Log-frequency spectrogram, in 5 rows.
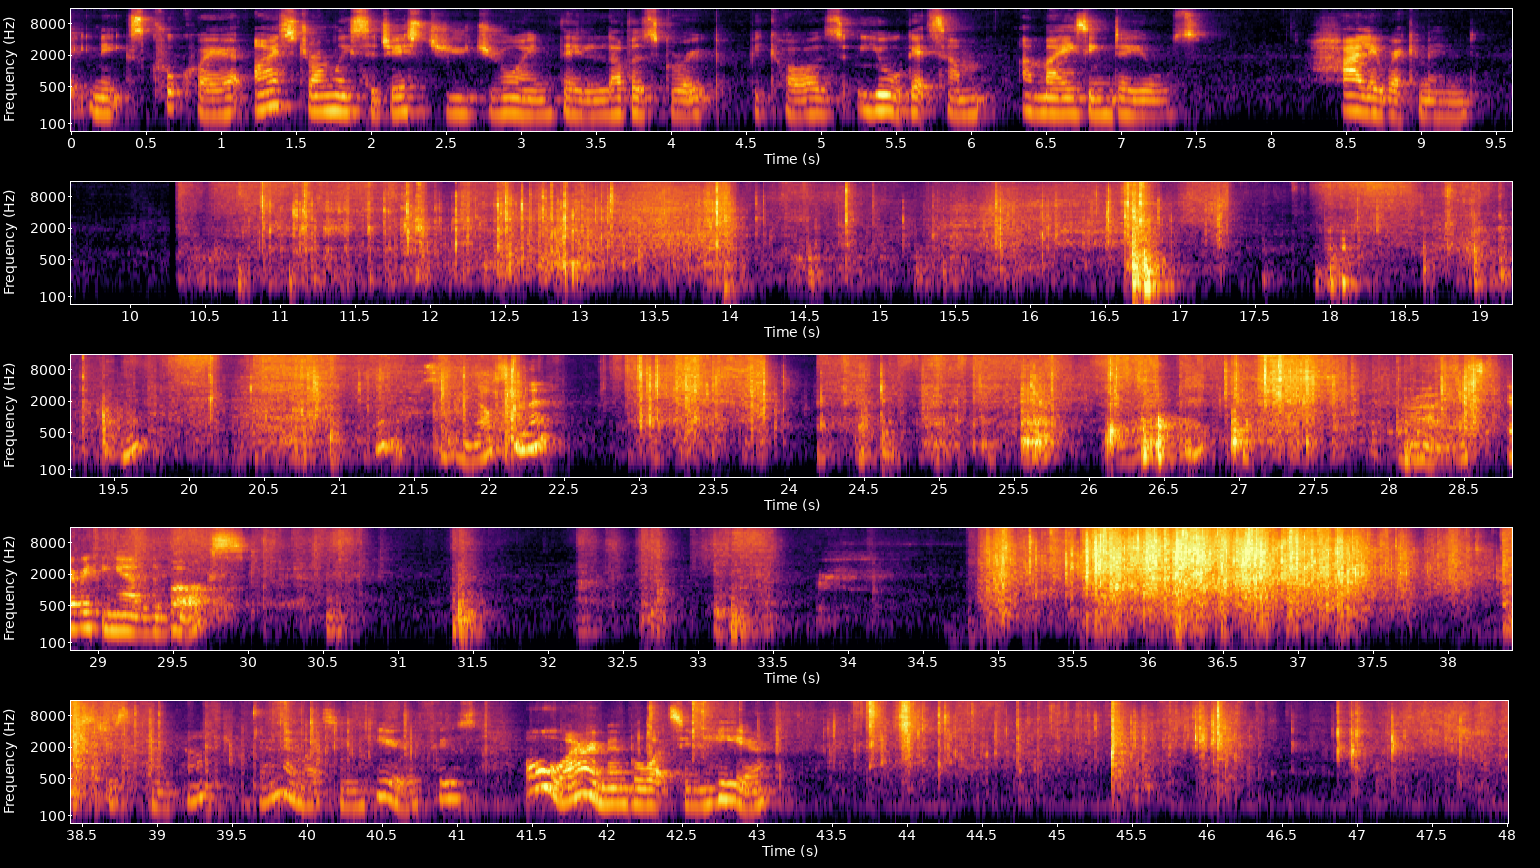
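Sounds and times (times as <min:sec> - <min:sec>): wrapping paper rustling: 0:10.3 - 0:30.9, 0:34.8 - 0:48.0.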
